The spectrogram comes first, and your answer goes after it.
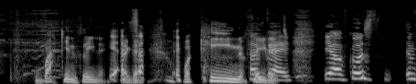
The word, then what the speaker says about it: Joaquin: Who's No, it's Joaquin Phoenix Is that how you say it? Mm. King Phoenix.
